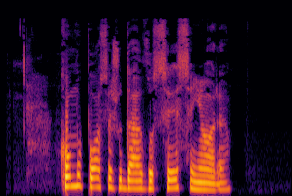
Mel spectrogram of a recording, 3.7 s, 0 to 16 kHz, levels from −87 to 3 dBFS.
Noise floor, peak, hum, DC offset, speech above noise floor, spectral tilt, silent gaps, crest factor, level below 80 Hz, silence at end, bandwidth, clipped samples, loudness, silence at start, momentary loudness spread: -71 dBFS; 0 dBFS; none; under 0.1%; 56 dB; -7 dB/octave; none; 16 dB; -58 dBFS; 0.75 s; 11.5 kHz; under 0.1%; -16 LUFS; 0.75 s; 9 LU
